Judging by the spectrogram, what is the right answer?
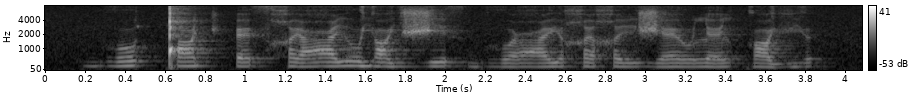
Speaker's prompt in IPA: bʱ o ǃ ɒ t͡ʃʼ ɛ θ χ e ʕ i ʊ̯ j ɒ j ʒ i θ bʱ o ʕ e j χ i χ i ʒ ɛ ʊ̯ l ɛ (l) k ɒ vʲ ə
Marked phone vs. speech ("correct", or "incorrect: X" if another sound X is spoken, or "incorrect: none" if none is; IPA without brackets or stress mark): correct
